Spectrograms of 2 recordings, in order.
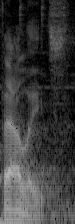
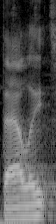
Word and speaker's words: phthalates: So when you turn it on the label and you see phthalates, it starts with a P. The P is silent. But the phthalates, when you see parabens,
